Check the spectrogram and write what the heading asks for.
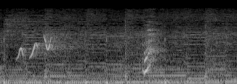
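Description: Background music, with two quick rising chirps near the start and a longer upward sweep about a second and a half in.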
